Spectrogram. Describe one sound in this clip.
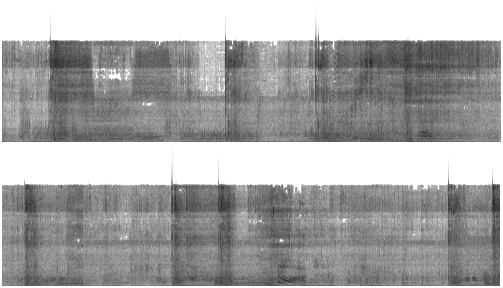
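Explosions burst with loud booms.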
